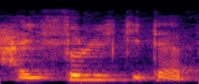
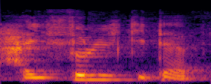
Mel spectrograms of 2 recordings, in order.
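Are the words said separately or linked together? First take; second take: linked; linked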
